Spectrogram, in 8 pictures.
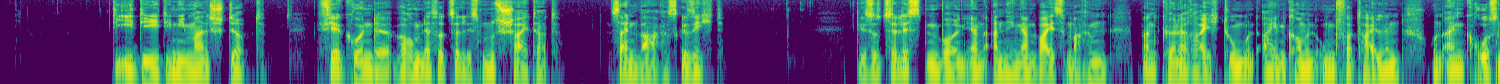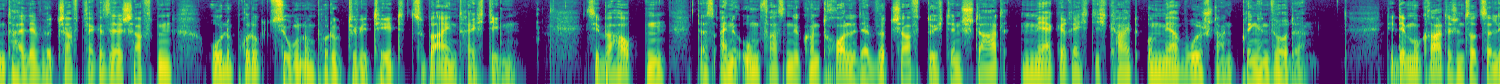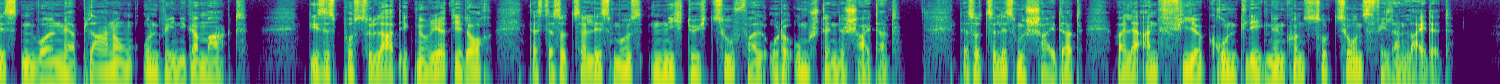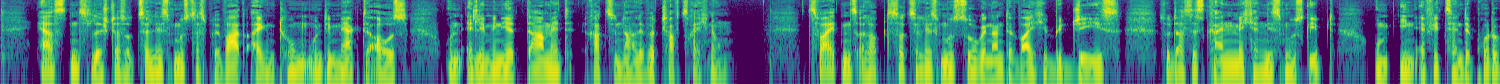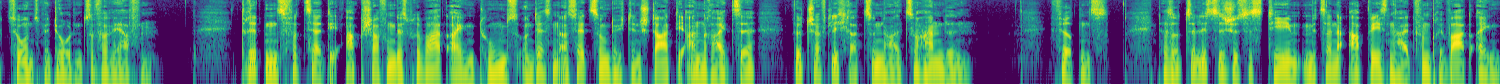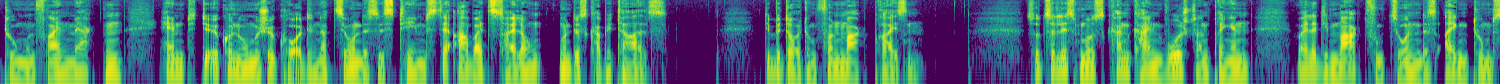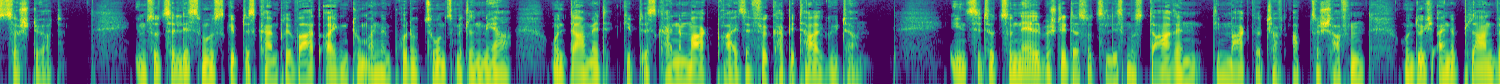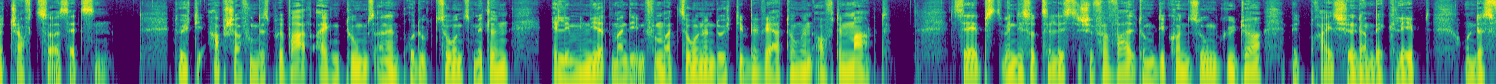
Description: Kolumne der Woche (Radio)Vier Gründe, warum der Sozialismus scheitert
